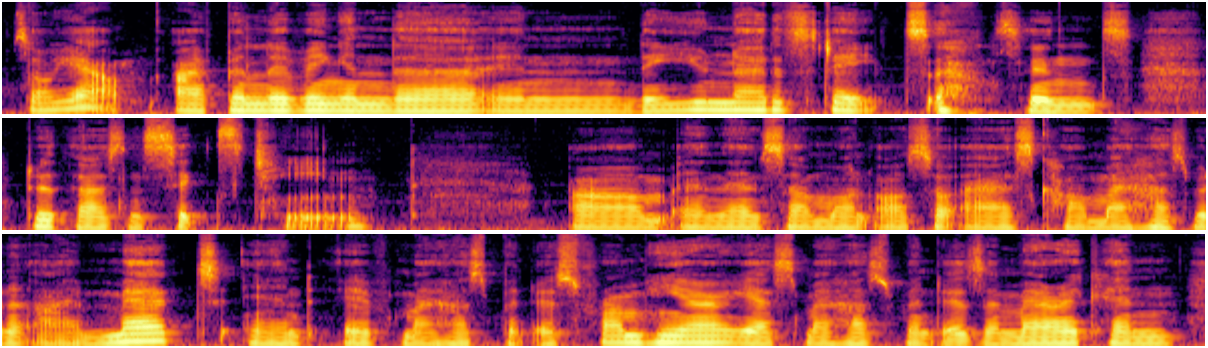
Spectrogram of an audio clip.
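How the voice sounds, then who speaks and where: A woman's voice: low-pitched, level tone, unhurried. A woman in her twenties chatting casually and rambling a little as she decorates her planner. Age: 20s. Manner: chatty and rambling, with soft laughs. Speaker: planner vlogger. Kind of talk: casual chat while planning.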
